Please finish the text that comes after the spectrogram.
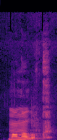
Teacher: sözün sonundakı q-nı k kimi tələffüz eləyirəm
